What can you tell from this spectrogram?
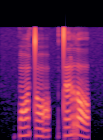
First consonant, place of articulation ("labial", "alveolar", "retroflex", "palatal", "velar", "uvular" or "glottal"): labial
